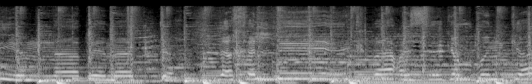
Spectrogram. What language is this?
Arabic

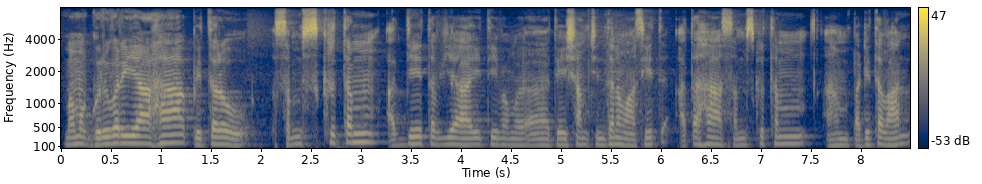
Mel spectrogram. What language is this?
Sanskrit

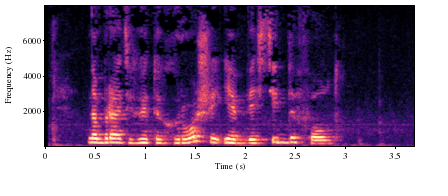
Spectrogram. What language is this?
Belarusian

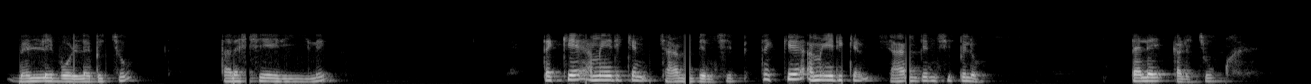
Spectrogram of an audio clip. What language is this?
Malayalam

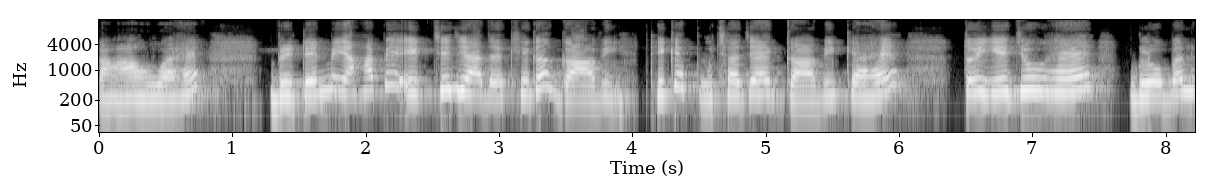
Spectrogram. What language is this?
Hindi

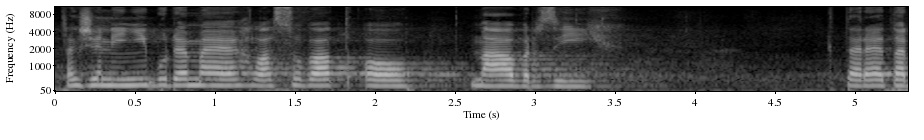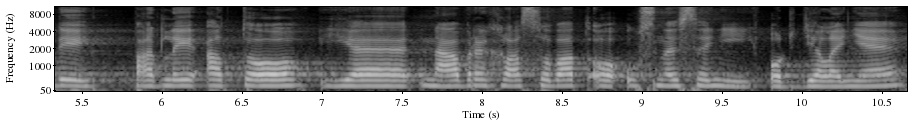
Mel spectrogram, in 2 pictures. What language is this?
Czech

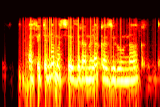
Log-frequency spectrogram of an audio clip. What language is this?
Kinyarwanda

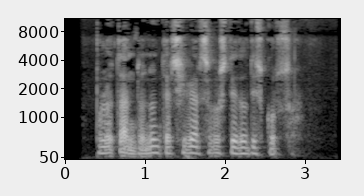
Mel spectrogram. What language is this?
Galician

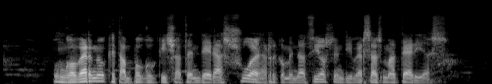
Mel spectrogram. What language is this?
Galician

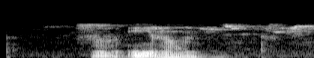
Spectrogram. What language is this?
Chinese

